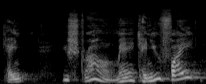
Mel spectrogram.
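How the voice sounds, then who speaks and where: A man's voice: high voice, wildly swooping pitch, a little slow, breathy edge, exaggerated voice. A man playing a slangy street gang member. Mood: cajoling. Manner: slangy, cajoling street talk. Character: brash young male street gang member.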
